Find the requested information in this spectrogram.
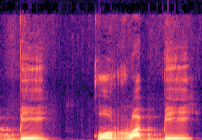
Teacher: Idam yang tidak ada ghunah yang tidak ada dengung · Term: Idam Kamil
